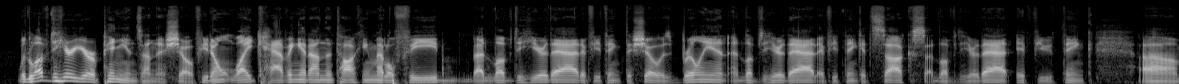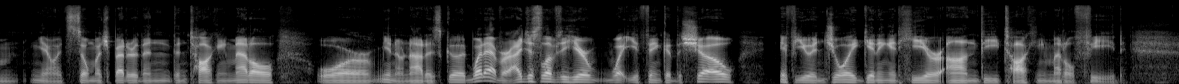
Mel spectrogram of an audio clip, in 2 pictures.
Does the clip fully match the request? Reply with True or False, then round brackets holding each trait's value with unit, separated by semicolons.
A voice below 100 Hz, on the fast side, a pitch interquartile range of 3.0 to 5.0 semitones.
True (90 Hz; 230 wpm; 3.6 semitones)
